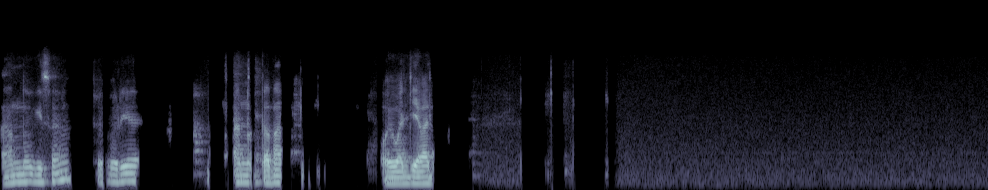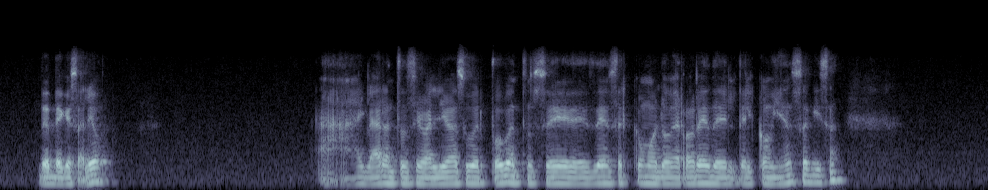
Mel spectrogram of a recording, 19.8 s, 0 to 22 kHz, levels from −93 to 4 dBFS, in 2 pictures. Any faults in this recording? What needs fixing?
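Speech suppressed in double talk: the speech dips briefly from 0 to 0.05 s by about 15 dB. It is gouged repeatedly between 0.67 and 4.73 s, for around 2 s in total and by up to about 40 dB. The likely cause is the echo canceller attenuating the near talker along with loudspeaker echo. On a waveform, the envelope shows sudden notches. On a spectrogram, the speech energy fades, with the upper harmonics going first. Use an echo canceller with proper double-talk detection that attenuates only the echo.

Other side's voice leaking through: a second voice comes through at 1.67–2.6 s, about 15 dB below the speech. It recurs at 3.18–3.76 s, about 35 dB below, and at 4.71–6.1 s, about 25 dB below. This is likely residual loudspeaker echo that the canceller did not fully remove. A spectrogram shows a fainter, unrelated harmonic pattern overlapping the main speech. Improve the echo path modelling, or lower the loudspeaker level and increase the mic-to-speaker distance.

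Background gated by the echo canceller: the room sound drops out between 5.24 and 6.11 s, for about half a second in total, falling by about 38 dB. This is the canceller clamping the microphone while the loudspeaker plays. A waveform shows the noise floor collapsing to near silence. A spectrogram shows a dark vertical gap in the background texture. Use comfort-noise insertion or softer suppression.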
